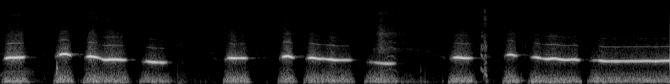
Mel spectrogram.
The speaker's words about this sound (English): do your whistle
